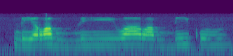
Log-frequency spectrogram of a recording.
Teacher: احرصي على جهر الباء في بربي وربكم، فيه نسبة من الهمس عندك في الباء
